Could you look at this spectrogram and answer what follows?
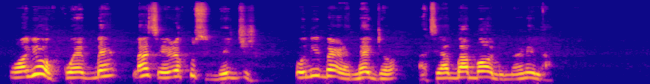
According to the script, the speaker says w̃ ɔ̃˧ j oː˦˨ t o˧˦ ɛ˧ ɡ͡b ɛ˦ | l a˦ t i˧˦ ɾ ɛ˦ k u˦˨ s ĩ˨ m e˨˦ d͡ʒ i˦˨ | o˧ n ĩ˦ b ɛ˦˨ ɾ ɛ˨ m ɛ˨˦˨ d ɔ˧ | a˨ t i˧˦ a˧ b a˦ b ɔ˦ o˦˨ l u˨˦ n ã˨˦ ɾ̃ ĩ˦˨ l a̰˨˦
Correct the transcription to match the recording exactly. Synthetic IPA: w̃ ɔ̃˧ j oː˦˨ k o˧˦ ɛ˧ ɡ͡b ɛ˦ | l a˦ t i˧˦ ɾ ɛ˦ k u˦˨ s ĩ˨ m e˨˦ d͡ʒ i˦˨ | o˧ n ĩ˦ b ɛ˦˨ ɾ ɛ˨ m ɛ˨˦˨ d͡ʒ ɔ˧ | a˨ t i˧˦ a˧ ɡ͡b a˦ b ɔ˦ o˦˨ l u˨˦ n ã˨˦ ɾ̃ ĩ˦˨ l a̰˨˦

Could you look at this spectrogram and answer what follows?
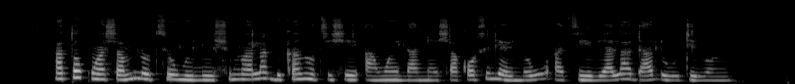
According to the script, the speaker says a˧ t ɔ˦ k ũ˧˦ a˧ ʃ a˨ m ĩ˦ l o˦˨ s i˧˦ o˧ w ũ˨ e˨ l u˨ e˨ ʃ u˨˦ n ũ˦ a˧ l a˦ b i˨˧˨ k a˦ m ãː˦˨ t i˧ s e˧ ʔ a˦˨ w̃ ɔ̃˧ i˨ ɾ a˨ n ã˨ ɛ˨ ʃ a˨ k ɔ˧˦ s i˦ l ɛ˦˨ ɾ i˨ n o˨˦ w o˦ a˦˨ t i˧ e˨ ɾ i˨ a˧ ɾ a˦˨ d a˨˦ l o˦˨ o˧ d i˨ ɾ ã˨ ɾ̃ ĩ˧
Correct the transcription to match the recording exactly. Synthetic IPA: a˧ t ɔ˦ k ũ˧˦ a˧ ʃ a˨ m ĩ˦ l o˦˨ t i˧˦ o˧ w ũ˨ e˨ l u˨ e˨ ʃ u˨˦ n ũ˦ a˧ l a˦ b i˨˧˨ k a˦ n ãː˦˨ t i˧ ʃ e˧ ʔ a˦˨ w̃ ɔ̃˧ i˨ l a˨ n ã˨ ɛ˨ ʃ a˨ k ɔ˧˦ s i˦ l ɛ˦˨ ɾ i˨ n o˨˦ w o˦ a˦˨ t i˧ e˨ ɾ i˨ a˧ l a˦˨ d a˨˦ l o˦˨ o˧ d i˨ ɾ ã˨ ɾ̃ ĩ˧

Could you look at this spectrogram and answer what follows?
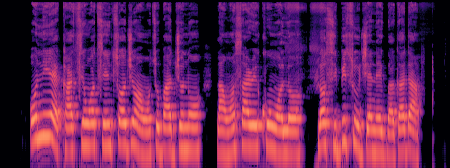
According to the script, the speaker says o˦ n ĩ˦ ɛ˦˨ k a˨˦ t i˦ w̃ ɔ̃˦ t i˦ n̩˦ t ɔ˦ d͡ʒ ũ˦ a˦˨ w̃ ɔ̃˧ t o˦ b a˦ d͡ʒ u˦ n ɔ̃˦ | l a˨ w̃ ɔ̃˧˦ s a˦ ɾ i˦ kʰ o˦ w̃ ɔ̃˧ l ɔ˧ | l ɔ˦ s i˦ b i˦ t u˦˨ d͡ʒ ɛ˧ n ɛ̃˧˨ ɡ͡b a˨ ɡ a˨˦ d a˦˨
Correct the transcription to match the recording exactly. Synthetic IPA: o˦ n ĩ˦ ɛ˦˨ k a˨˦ t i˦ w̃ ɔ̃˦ t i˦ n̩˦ t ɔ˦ d͡ʒ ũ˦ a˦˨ w̃ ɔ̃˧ t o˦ b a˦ d͡ʒ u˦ n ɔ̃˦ | l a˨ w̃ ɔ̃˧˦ s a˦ ɾ e˦ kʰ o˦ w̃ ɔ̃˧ l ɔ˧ | l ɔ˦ s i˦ b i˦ t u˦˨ d͡ʒ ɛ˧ n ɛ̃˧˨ ɡ͡b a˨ ɡ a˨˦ d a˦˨

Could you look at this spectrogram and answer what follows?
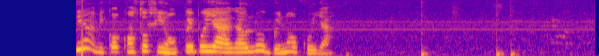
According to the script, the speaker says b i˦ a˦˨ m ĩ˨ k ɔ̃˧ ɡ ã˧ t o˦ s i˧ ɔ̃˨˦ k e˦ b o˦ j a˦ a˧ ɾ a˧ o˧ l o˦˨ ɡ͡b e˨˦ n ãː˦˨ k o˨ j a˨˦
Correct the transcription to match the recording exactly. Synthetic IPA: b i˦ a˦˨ m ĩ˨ k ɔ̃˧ k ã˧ t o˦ f i˧ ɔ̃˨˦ k͡p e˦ b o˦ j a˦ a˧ ɾ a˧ o˧ l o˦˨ ɡ͡b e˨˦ n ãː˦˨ k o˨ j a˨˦

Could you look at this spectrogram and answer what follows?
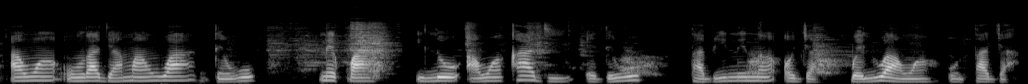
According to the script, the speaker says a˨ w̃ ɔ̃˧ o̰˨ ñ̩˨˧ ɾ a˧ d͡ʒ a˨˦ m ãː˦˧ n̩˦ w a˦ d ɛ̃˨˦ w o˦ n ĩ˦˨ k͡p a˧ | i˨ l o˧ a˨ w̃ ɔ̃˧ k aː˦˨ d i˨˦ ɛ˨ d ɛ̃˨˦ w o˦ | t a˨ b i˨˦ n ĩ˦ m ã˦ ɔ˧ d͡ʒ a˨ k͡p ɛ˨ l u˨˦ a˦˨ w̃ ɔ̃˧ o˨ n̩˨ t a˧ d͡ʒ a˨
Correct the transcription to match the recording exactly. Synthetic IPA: a˨ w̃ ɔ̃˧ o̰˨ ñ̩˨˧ ɾ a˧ d͡ʒ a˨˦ m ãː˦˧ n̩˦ w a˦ d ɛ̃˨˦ w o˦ n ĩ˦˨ k͡p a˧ | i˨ l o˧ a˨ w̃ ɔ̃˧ k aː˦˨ d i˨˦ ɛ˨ d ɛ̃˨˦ w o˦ | t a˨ b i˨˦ n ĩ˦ n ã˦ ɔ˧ d͡ʒ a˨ k͡p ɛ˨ l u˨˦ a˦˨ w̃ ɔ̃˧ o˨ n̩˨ t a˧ d͡ʒ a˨

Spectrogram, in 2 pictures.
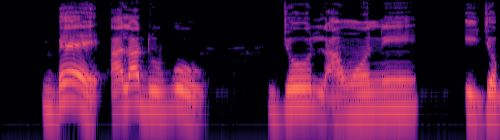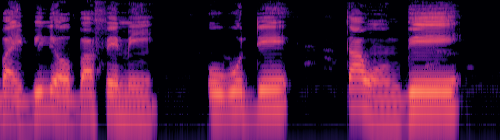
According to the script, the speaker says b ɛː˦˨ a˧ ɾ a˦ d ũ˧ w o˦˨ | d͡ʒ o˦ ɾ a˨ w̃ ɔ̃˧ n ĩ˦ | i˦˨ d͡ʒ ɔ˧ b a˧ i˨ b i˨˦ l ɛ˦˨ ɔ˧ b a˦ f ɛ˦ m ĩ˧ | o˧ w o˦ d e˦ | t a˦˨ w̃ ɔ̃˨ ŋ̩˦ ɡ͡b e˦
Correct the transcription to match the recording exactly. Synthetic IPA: b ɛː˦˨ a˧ l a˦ d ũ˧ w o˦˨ | d͡ʒ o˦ l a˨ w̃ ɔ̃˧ n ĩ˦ | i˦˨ d͡ʒ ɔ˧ b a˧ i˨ b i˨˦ l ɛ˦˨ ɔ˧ b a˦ f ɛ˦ m ĩ˧ | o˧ w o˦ d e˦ | t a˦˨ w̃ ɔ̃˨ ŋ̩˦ ɡ͡b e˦

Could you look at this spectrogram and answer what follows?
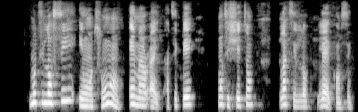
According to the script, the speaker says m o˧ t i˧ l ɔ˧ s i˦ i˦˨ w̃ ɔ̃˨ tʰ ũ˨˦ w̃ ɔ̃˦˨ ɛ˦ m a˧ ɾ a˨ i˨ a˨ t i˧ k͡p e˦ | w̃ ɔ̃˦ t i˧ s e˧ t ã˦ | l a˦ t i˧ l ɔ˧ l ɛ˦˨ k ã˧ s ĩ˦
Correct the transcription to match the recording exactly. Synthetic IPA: m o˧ t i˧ l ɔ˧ s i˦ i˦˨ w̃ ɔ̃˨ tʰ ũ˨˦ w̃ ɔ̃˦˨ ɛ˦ m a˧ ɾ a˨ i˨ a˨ t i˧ k͡p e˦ | w̃ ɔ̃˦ t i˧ ʃ e˧ t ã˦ | l a˦ t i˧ l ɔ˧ l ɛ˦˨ k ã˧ s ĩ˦

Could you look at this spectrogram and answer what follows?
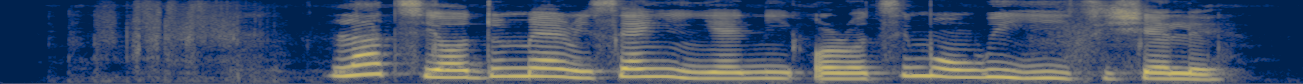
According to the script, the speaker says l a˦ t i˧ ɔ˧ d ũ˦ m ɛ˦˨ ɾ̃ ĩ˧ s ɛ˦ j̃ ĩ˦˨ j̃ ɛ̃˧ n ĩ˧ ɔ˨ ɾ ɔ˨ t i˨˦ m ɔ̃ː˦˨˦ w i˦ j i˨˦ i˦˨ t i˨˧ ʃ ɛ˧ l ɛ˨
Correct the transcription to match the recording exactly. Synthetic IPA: l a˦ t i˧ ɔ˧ d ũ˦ m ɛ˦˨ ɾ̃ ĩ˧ s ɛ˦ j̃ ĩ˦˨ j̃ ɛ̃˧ n ĩ˧ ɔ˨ ɾ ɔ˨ t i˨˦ m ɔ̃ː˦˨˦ w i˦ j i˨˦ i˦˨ t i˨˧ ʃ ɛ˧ l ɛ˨

